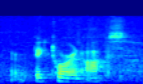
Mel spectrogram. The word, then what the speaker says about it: Victorinox: make these knobs there's winger and Victor Knox victorinox pronounce it correctly I personally am a victorinox soon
